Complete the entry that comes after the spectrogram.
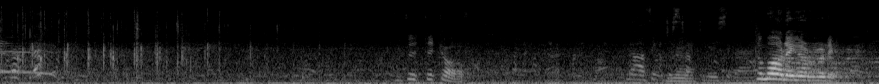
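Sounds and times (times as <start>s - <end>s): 
crowd applause: 0.0s - 3.8s
speech: 4.1s - 4.8s, 6.3s - 8.7s.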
